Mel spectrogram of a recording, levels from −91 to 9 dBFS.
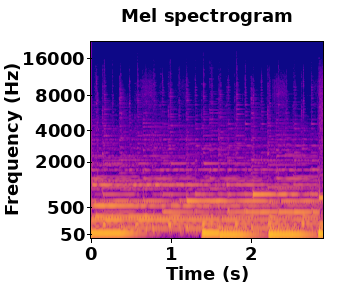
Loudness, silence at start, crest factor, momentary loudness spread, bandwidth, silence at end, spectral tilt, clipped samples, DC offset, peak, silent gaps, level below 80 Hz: -16 LUFS; 0 s; 12 dB; 6 LU; 4.7 kHz; 0 s; -10 dB/octave; under 0.1%; under 0.1%; 0 dBFS; none; -14 dBFS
